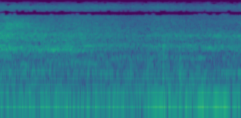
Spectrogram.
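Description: Steady low rumble of street traffic passing by.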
